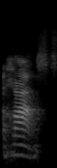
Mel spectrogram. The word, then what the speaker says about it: Reims: Reims, they pronounce it like that.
